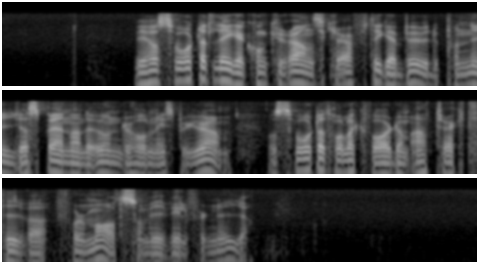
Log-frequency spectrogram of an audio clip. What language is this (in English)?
Swedish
